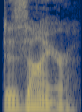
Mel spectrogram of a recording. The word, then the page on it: desire: American English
